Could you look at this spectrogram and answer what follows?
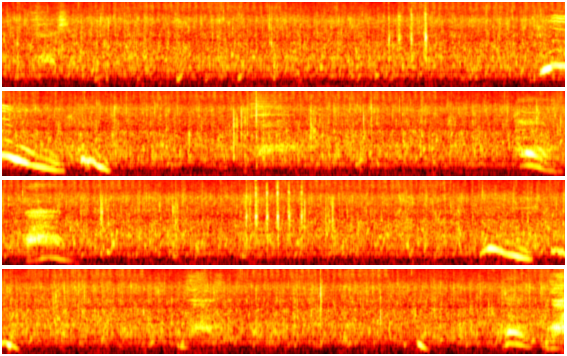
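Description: Water trickling and running steadily. About four times, a pair of short, sharply falling cries or calls rises above it; these are the loudest sounds, and their source is unclear.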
